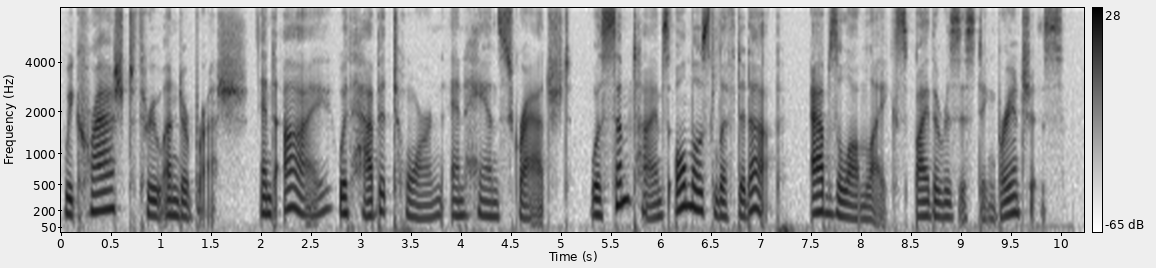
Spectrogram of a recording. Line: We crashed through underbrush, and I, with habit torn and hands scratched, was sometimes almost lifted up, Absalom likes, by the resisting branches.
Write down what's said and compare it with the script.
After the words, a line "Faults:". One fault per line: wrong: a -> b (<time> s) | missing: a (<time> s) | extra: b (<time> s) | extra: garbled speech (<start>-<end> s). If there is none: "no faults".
We crashed through underbrush, and I, with habit torn and hands scratched, was sometimes almost lifted up, Absalom likes, by the resisting branches.
Faults:
no faults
